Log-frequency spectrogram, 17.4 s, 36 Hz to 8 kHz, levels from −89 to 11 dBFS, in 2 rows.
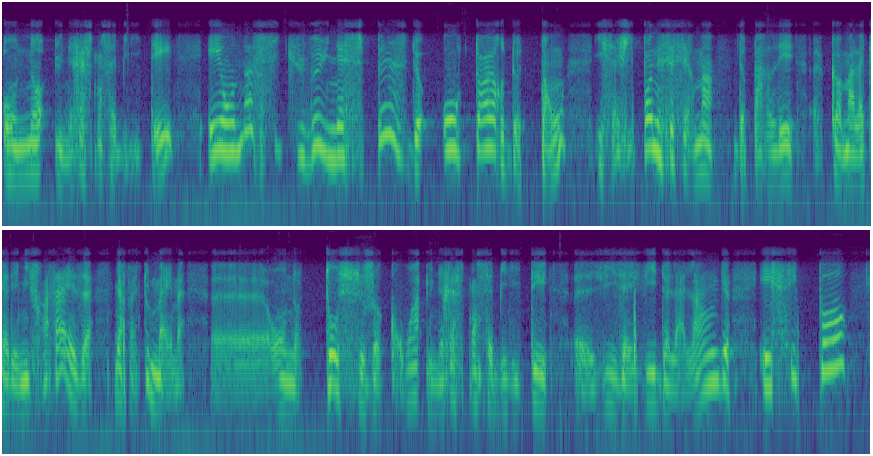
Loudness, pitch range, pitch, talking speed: -19 LUFS, 180-245 Hz, 220 Hz, 165 wpm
